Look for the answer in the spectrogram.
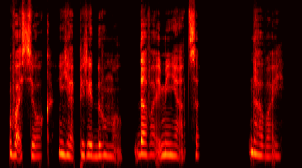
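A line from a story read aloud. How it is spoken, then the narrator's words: Hoarse rasp. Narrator (Russian): Муж прохрипел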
